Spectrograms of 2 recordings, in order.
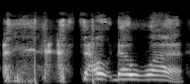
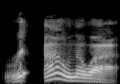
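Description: First: Slow, loud laughing disbelief. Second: Said in the usual way. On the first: Real, not acted. Host laughing to listeners about men leaving the room, loud laughter. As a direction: laugh through it, drawn out.

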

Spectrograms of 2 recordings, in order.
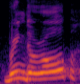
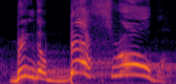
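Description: First: Said in the usual way. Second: "best" leaned on, slow and drawn out; slow down and press "best robe"; stress on best. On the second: Shown as a demonstration. Preacher corrects the father's order, slow emphasis on "best". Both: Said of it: "Not just any robe".

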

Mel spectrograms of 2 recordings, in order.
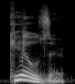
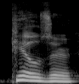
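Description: First: KILLS her, punched high; stressed kills. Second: KILLS her, punched high; stressed kills again. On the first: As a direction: hit the word Kills. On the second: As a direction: repeat Kills with the same punch. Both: Shown as a demonstration.

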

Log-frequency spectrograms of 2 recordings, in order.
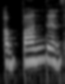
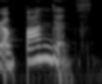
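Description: First: Said in the usual way. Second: Abundance drawn out slow and weighty; stress on abundance. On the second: Shown as a demonstration. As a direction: lean on abundance, stretch it. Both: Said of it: "That's the key word here".

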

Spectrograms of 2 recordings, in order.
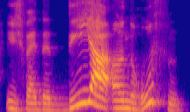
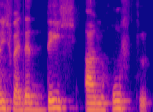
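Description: First: "dir" loud, long and swooping, as the error; slow sentence blaring the wrong word "dir"; stress on DIR. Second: Corrected sentence, lower and even, "dich" set out clearly; stress on DICH. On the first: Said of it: "em vez de eu falar". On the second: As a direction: lean gently on the right word "dich". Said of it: "eu falo". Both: Shown as a demonstration.

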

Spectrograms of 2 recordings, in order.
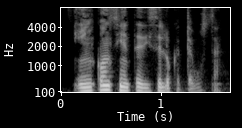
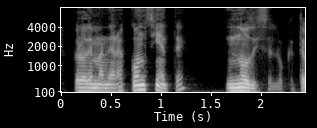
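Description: First: Apoyar fuerte la palabra "inconsciente", en tono bajo que cae; énfasis en inconsciente. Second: Apoyar "consciente" con un tono que sube al final; énfasis en consciente. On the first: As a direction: marcar "inconsciente" como la mitad del contraste. Contrasta inconsciente con consciente. (subrayando "inconsciente" frente a "consciente") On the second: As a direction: marcar "consciente" como la otra mitad del contraste. Contrasta consciente con inconsciente. (subrayando "consciente" frente a "inconsciente") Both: Shown as a demonstration.

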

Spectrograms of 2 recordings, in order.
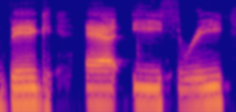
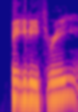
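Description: First: "big at E three" said slowly, word by word; separated words. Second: "big at E three" slurred into "biggity three"; run-together mishearing. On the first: Shown as a demonstration. Podcaster retelling his E three remark, "big at E three" spaced out. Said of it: "If I say it too fast". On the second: Retold or imitated. Co-host's mishearing retold, "biggity three" run together. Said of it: "it sounds like biggity".

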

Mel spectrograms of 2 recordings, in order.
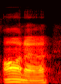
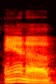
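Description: First: "Anna" with an open "ah", AH-nuh; mispronounced Anna. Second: "Anna" with a flat short A, as in "can"; name as written. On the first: Fan shows the dub's wrong name, "Anna" said AH-nuh. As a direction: say "Anna" as AH-nuh, first vowel as in "father". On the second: Fan explains the name's proper form, "Anna" said AN-uh. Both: Shown as a demonstration. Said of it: "but it's pronounced Anna".

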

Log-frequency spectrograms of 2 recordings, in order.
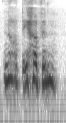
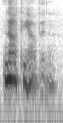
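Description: First: Strained, higher voice of a dying prisoner; pleading dying man. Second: Breathless whisper, higher and pleading; whispered plea. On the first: Dying prisoner begs Bashir not to be burned, pleading. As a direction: beg weakly, the voice pitched up. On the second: Dying prisoner begs Bashir once more, whispering. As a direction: barely breathe the words, begging. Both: A narrator's reading.

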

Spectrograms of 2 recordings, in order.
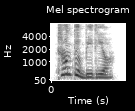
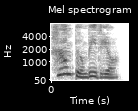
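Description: First: Thundering order. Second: Repeated order. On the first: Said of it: "con voz tonante". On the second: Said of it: "replicó". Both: A narrator's reading.

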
